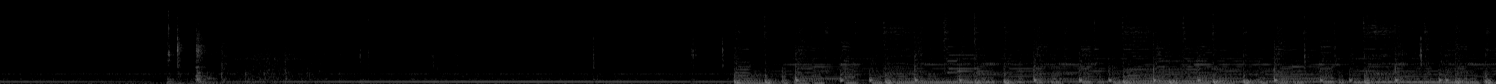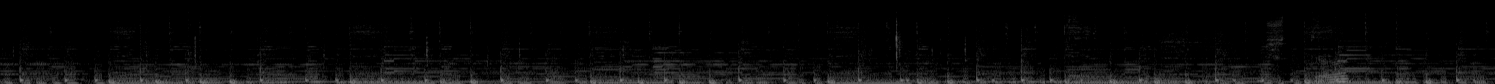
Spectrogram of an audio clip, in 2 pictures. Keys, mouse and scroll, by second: 4.1-6.6 alt+drag, 9.8-26.5 drag, 28.1-29.9 drag.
